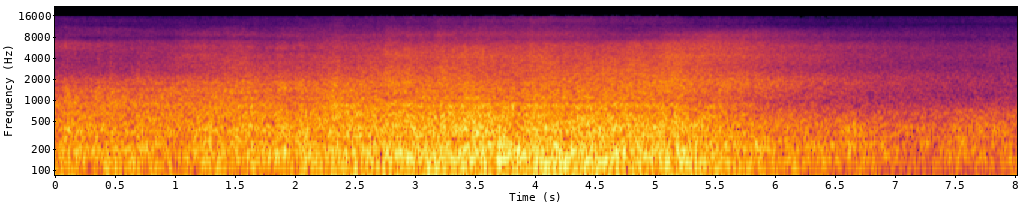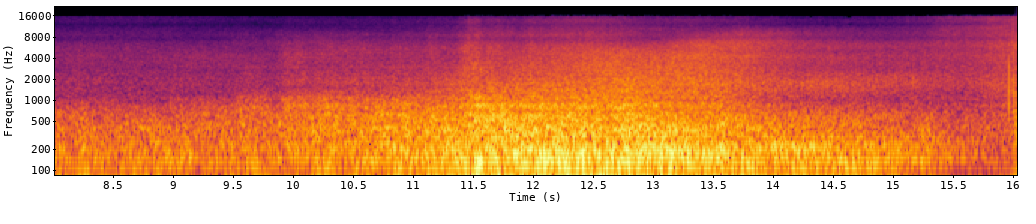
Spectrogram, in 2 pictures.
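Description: Small waves breaking and washing up a sandy beach. The surf swells twice, loudest a few seconds in and again about twelve seconds in, with a quieter wash between.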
